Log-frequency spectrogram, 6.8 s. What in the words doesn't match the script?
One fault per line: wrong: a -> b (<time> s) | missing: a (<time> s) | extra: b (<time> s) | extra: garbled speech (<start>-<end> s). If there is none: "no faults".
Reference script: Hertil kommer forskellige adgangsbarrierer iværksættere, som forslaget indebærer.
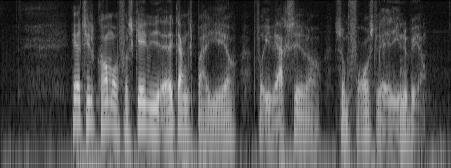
extra: for (3.8 s)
